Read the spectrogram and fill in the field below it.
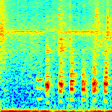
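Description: Chickens cluck inside a greenhouse: a quick run of about six short, close clucks over a low background rumble.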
